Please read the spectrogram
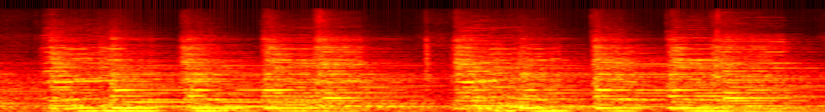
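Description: Chamber ensemble of bowed strings, guitar and piano playing a driving, repetitive pattern of low notes in a quick pulse.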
